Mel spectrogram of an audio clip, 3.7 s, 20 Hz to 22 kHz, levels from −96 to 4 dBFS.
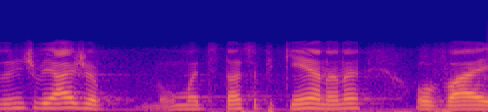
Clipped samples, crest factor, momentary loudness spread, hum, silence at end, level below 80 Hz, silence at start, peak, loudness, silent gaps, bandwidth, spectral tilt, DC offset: under 0.1%; 16 dB; 14 LU; none; 0 s; -50 dBFS; 0 s; -14 dBFS; -30 LUFS; none; 5 kHz; -5 dB/octave; under 0.1%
